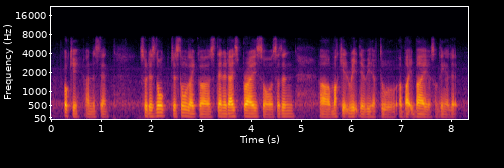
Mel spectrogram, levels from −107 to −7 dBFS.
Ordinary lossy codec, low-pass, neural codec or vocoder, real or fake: Opus, 32 kbps; 7.2 kHz; none; real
